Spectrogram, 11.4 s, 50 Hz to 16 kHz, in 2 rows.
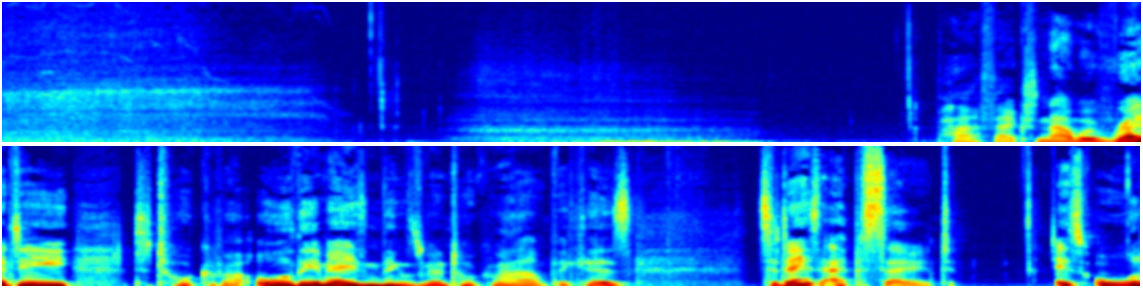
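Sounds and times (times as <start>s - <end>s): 
deep breath in and out during a guided relaxation: 0.0s - 4.0s
speech: 4.7s - 11.3s.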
